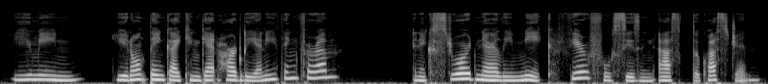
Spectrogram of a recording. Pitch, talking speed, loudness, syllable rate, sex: 215 Hz, 150 wpm, -17 LUFS, 5.0 syllables/s, female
